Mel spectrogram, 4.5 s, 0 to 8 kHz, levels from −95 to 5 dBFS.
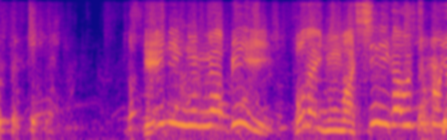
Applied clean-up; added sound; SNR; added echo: neural separator model SepFormer DNS4.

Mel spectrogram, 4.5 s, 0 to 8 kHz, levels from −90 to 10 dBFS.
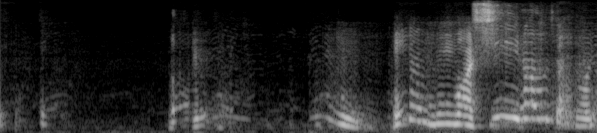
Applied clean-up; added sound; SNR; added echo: neural mask model DeepFilterNet 3.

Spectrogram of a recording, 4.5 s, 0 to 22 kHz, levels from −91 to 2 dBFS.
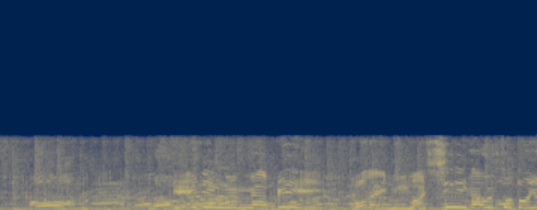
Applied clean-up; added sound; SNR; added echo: none; none; none; none.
